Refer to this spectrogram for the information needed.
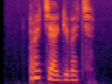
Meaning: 1. to stretch, to extend 2. to hold / stretch / reach out; to extend 3. to delay, to drag out 4. to drawl, to prolong, to sustain 5. to hold out, to live a while longer, to last (survive)
- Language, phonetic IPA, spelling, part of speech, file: Russian, [prɐˈtʲæɡʲɪvətʲ], протягивать, verb, Ru-протягивать.ogg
